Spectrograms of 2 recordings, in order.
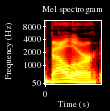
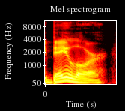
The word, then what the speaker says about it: Balor: Apparently, I've been mispronouncing Balor. It should be Baylor all this time.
